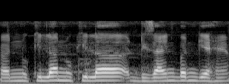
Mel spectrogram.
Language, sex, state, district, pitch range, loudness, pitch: Chhattisgarhi, male, Chhattisgarh, Rajnandgaon, 160-180 Hz, -15 LUFS, 170 Hz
